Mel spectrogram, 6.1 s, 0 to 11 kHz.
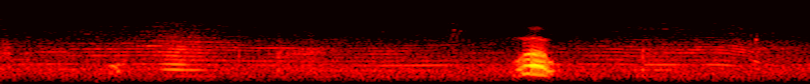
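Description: Faint whine of a Honker Bipe 250 RC biplane's electric motor and propeller in flight, its pitch sliding down about a second in and again near the end, with a steadier lower tone between. A man exclaims "whoa" about four seconds in.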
